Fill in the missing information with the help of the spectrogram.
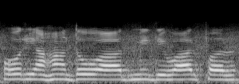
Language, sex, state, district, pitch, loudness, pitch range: Hindi, female, Haryana, Jhajjar, 225 Hz, -12 LUFS, 225-235 Hz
